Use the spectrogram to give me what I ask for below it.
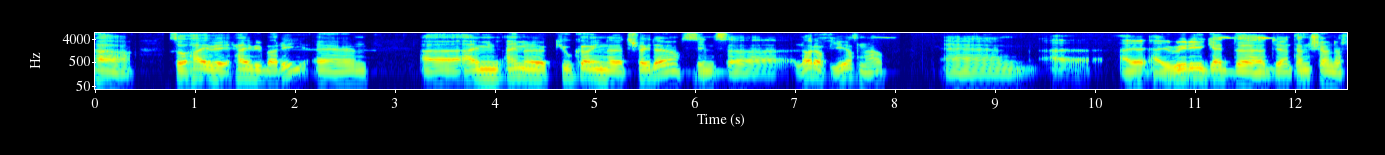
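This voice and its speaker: In a French accent, a man speaks at a very slow pace with a fairly low pitch and ordinary pitch variation. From France. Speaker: crypto trader. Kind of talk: casual group discussion. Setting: online audio chat room. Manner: halting.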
